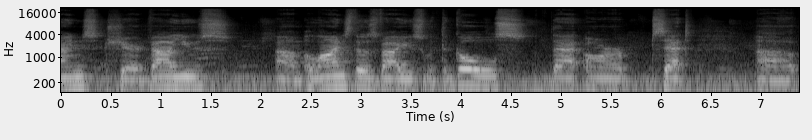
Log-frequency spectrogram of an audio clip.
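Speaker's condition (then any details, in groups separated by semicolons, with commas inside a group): No condition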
